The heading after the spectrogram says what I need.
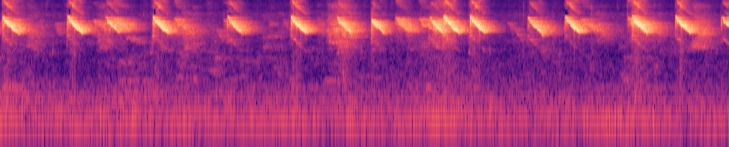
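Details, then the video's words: Rapid, busy calling from a female Oriental white-eye used to stir males into song; piercing high downslurred chips repeated densely, frequently in twos and threes, with little gap, faint low hum behind. "suara pleci betina ribut bikin jantan langsung ngalas"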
